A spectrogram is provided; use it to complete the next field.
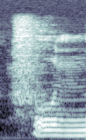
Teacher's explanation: a sílaba que foi pronunciada, que foi prolongada, foi a sílaba nil, que é a última, por isso que ela é oxítona.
